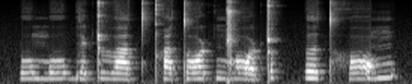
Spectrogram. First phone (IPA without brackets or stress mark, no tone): o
